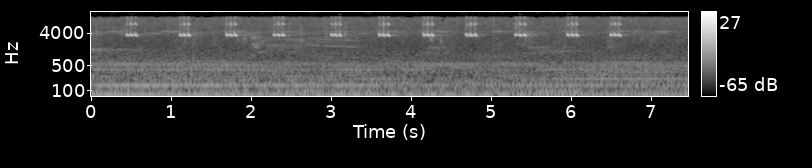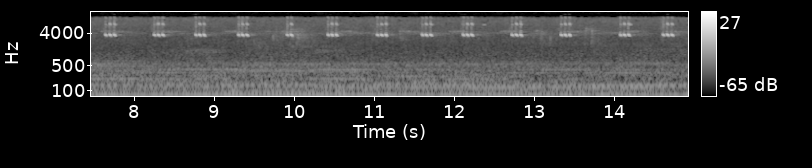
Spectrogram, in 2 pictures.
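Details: A chorus of crickets in a wide meadow at morning, with clipped shrill chirps repeating about every second and a half-second, more than one insect, and a low continuous drone underneath.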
